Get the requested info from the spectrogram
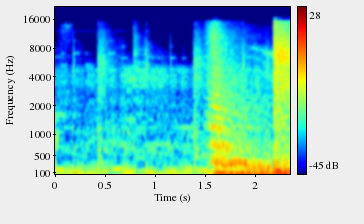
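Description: Background music playing under the highlights, then about one and a half seconds in a sudden loud whoosh-and-boom transition sound effect.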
